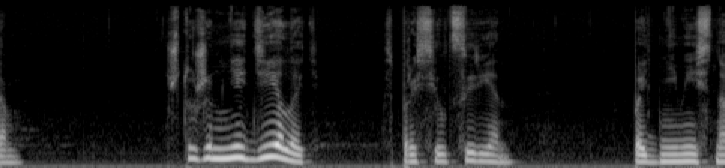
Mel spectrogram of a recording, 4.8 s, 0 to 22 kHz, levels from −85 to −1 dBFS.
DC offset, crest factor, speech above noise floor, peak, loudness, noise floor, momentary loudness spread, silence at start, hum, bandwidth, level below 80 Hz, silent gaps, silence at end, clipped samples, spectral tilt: under 0.1%; 20 dB; 31 dB; -8 dBFS; -26 LUFS; -55 dBFS; 17 LU; 0 s; none; 19 kHz; -54 dBFS; none; 0 s; under 0.1%; -7 dB/octave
